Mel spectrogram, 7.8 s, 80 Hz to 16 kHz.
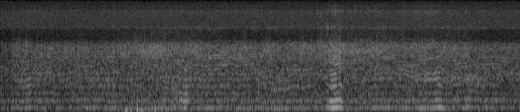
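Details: Swarm of honey bees feasting from a 3D printed feeder on a workbench in a Colorado garage in January: continuous low wing hum with wavering higher overtones, a soft knock early and a brief louder swell near the end.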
